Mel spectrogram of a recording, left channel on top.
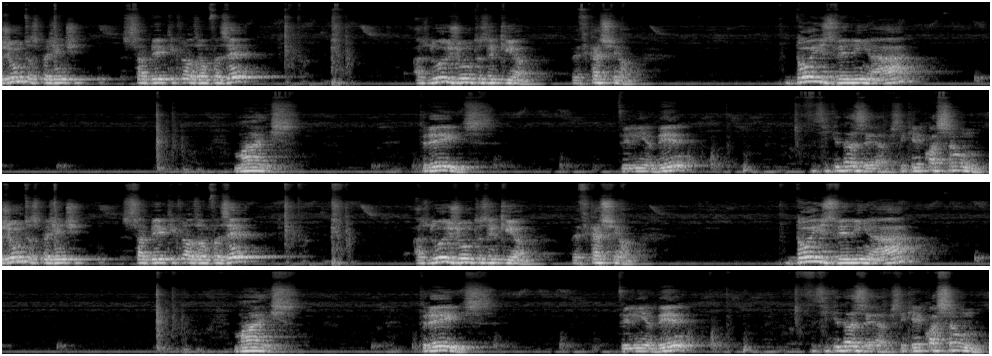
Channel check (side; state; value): both; normal; correlation 0.59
